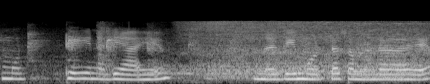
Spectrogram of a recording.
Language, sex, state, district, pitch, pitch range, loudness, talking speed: Marathi, female, Maharashtra, Nagpur, 250 Hz, 235-270 Hz, -15 LUFS, 95 wpm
